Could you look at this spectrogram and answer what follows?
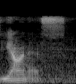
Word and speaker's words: Yanis: And yeah, I wanted to point out a lot of people are getting my name wrong. It's pronounced Giannis.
